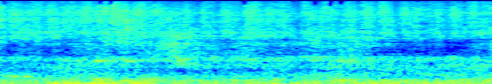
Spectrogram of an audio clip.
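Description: Tap water runs steadily over green beans being washed in a sink, a soft, even gush with no talking.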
